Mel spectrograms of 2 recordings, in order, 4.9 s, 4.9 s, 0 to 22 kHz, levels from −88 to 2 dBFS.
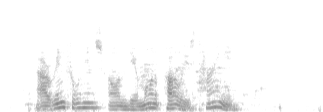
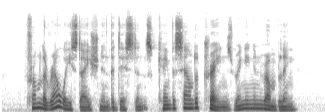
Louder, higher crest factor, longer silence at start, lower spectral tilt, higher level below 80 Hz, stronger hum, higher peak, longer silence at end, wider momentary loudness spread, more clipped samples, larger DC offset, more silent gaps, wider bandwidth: second, -54 LUFS vs -29 LUFS; about the same, 18 dB vs 20 dB; about the same, 0.4 s vs 0.4 s; first, -7.5 dB/octave vs -5 dB/octave; second, -82 dBFS vs -58 dBFS; neither; second, -36 dBFS vs -10 dBFS; second, 0.05 s vs 0.45 s; about the same, 6 LU vs 6 LU; neither; neither; neither; about the same, 13.5 kHz vs 13 kHz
